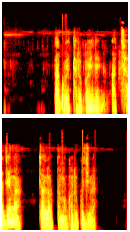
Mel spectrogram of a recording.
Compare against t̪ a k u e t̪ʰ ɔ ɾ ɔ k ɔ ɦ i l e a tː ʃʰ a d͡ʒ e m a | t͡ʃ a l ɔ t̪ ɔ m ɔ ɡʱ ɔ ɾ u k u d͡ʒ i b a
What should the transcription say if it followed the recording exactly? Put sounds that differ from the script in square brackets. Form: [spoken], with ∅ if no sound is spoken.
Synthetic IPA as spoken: t̪ a k u e t̪ʰ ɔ ɾ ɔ k ɔ ɦ i l e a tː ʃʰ a d͡ʒ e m a | t͡ʃ a l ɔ t̪ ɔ m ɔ ɡʱ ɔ ɾ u k u d͡ʒ i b a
